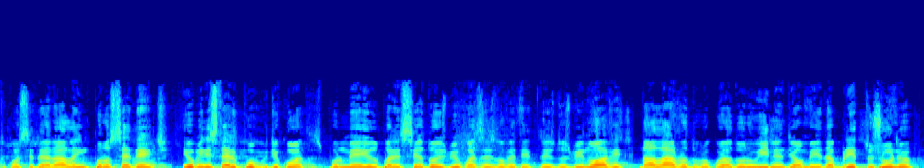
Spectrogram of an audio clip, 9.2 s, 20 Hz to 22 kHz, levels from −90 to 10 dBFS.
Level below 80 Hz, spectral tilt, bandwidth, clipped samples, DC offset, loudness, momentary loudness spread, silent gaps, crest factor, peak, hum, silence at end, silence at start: -46 dBFS; -8.5 dB/octave; 11 kHz; under 0.1%; under 0.1%; -23 LUFS; 6 LU; none; 16 dB; -6 dBFS; none; 0.1 s; 0 s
